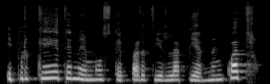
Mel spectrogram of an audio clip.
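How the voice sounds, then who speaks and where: A woman lightly playing a curious little girl in a spoken anecdote, pitched higher than her own voice. She asks her question in a plainly inquiring way. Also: normal speed, mellow. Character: young great-granddaughter asking her mother.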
